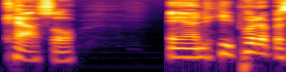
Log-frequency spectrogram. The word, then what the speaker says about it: Cassell: the guy's name is jack castle or cassell i think it's i think it's pronounced castle and he put up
